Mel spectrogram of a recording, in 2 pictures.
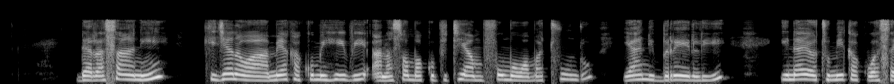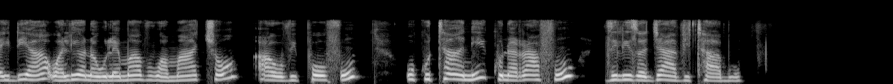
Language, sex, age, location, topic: Swahili, female, 36-49, Nairobi, education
